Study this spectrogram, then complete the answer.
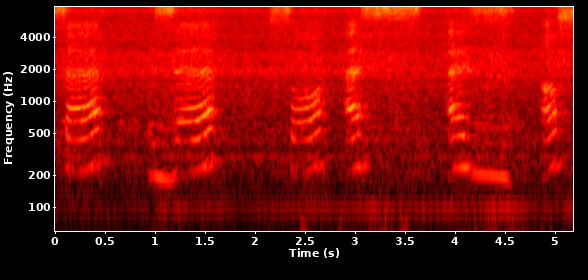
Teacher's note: Sa, za, so itu satu makhraj, di mana letaknya yaitu ujung lidah antara gigi atas sama gigi bawah, tapi lebih kepada di dalam gigi bawah ya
